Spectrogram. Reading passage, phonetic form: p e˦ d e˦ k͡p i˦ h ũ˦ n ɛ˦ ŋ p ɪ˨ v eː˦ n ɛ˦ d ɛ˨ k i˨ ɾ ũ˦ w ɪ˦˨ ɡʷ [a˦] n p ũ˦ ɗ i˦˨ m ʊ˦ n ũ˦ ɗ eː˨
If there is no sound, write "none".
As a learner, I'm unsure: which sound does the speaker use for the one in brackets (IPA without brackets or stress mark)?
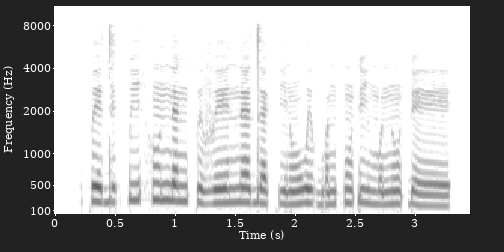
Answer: a˦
